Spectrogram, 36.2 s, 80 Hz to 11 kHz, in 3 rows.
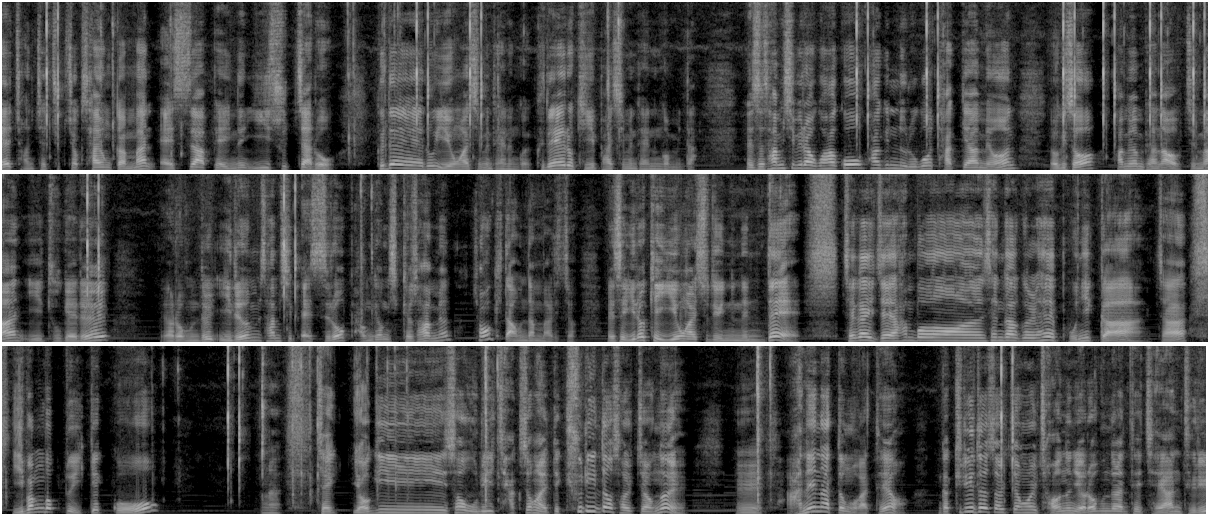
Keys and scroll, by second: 1.0 3, 1.7 0, 3.9 ctrl+shift+1, 6.1 Escape, 6.1 ctrl+shift+1, 15.7 Escape, 19.7 Escape, 25.6 ctrl+F4, 27.1 Escape, 27.2 Escape, 27.9-28.9 typing, 31.7 space.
